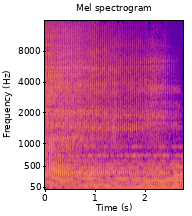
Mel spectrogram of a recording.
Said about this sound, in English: Breathing in, breathing out with horse lips.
